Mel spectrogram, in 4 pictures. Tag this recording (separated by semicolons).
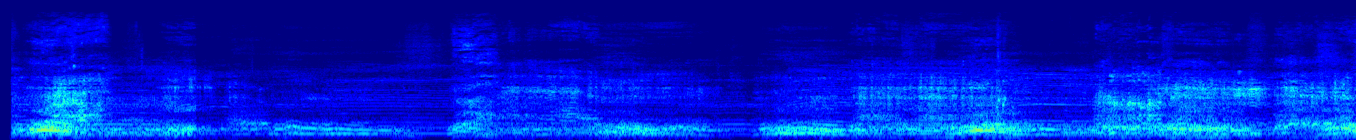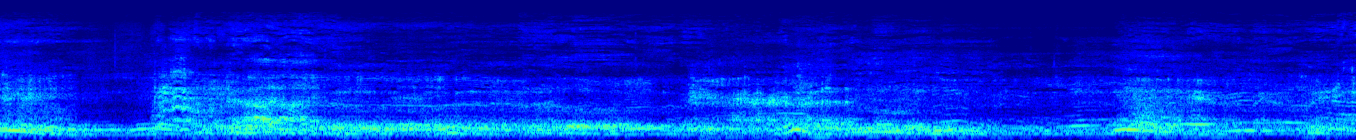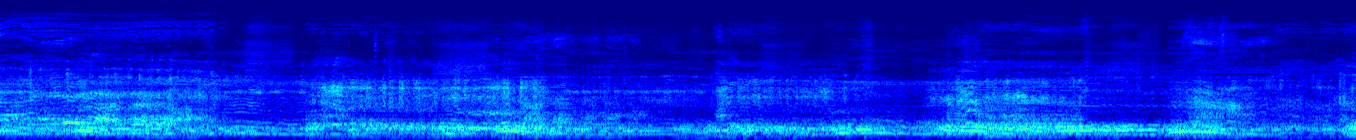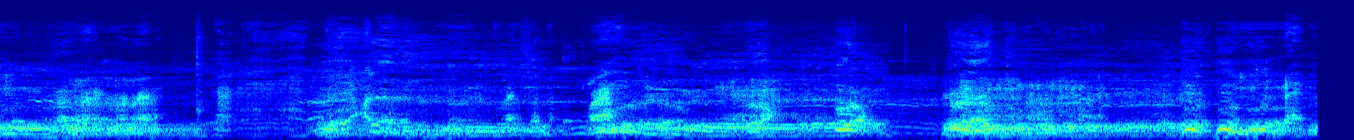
roar; voice; solo; snarl; group; ensemble; zombie; undead; dead-season; monster; horror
